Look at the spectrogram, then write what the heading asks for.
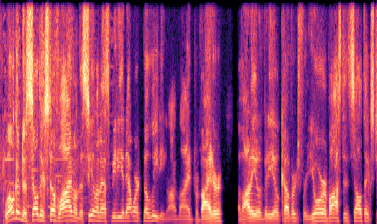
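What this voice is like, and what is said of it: Congested voice with a cold. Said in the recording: “I'm sick. I've got a cold.”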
